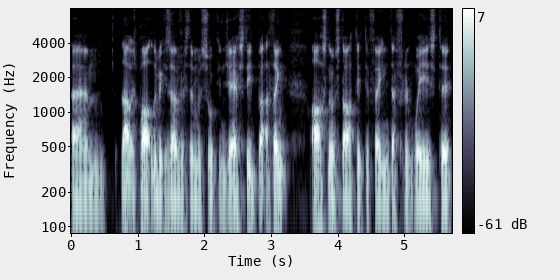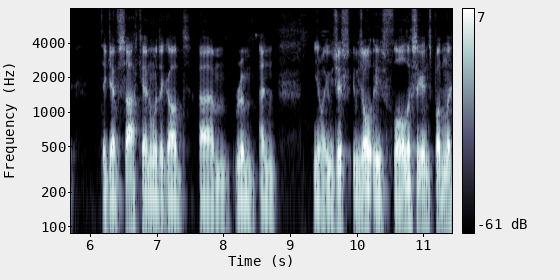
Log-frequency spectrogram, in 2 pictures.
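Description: A man with a Glaswegian accent speaks at a fairly quick pace. His very deep, low voice stays monotone and flat. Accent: Glaswegian Scottish. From Scotland, Glasgow. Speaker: football journalist. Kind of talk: casual chat.

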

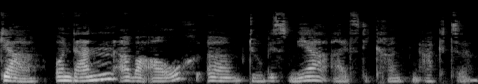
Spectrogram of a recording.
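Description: A woman's fairly low voice with vocal fry. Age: 50s. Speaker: blogger and author, cancer survivor. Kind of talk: personal message of encouragement.

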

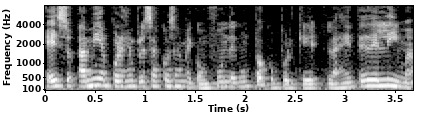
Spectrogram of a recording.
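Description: Here a man speaks at a fairly quick pace. His voice is high-pitched with lively intonation. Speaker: podcast host and voice-over artist. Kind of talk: casual interview. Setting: studio.

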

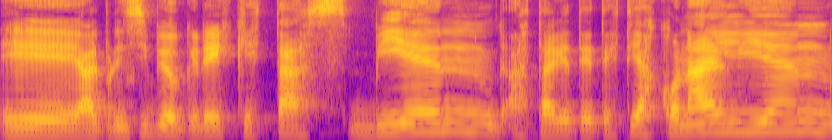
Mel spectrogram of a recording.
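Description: Fairly even intonation marks this speech, delivered at a moderate pace. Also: woman. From Argentina, Necochea. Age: 30s. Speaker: lifesaving sport athlete. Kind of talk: interview.

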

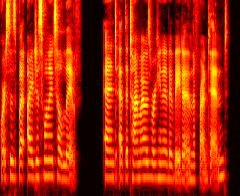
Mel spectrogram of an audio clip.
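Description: A woman with a Canadian accent at a very fast pace, medium in pitch, monotone and flat, with very even loudness. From Alberta, Canada. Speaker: joy coach and photographer. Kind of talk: interview.

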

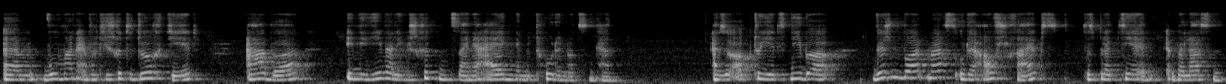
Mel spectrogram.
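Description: Amid noticeable background noise and audible room echo, a woman with a fairly high pitch speaks at a moderate pace with fairly even intonation. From southern Germany, near Stuttgart. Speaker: spiritual business coach. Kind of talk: casual interview.

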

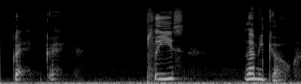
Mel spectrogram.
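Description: A soft-spoken, shaky put-on character voice over noticeable background noise. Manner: trembling, whimpering, soft.

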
